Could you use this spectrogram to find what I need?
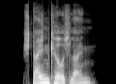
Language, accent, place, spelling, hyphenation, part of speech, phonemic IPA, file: German, Germany, Berlin, Steinkirchlein, Stein‧kirch‧lein, noun, /ˈʃtaɪ̯nˌkɪʁçlaɪ̯n/, De-Steinkirchlein.ogg
- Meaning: diminutive of Steinkirche (“stone church”)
